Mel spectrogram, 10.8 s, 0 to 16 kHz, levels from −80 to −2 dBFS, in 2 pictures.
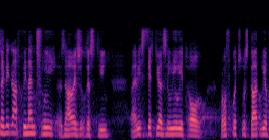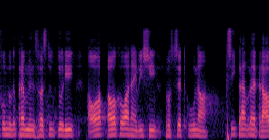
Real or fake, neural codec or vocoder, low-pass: fake; codec, 16 kHz, 0.5 kbps, FreqCodec, larger model; 7.2 kHz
